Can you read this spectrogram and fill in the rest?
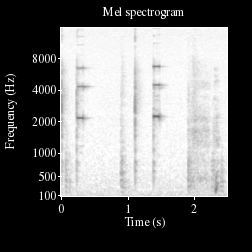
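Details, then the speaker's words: ParkZone Sport Cub S RTF micro RC transmitter, elevator trim button pressed: short clean beeps, each slightly higher in tone, signal the trim stepping off center, while a long beep means it is centered. "each beep you can hear it go uh slightly higher tone and if you click back down that's the long beat the long beat means that it's centered"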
